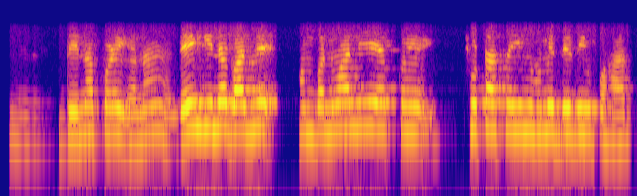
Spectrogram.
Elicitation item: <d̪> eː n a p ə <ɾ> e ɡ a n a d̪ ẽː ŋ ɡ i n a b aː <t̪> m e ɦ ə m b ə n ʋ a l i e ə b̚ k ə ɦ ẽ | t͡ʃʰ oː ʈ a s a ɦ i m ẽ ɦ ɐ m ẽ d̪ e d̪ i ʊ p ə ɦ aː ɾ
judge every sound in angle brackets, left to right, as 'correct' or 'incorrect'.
correct, incorrect: ɽ, incorrect: d̪

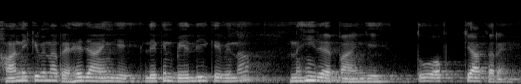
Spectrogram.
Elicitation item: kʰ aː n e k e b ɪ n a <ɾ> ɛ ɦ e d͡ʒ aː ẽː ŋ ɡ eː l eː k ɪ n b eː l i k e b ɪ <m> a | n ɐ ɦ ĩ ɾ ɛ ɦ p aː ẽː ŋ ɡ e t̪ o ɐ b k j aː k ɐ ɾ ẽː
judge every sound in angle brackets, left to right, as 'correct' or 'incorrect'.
correct, incorrect: n

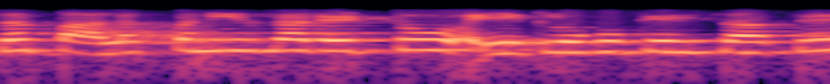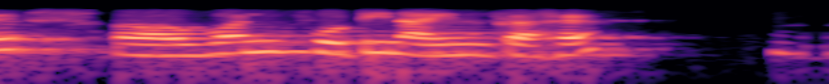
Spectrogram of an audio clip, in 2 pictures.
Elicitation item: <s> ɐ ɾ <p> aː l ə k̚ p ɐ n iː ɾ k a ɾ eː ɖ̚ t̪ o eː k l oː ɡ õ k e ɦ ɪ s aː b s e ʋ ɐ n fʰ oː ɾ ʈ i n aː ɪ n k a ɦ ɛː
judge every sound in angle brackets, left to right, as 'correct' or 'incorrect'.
correct, correct

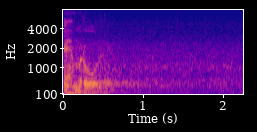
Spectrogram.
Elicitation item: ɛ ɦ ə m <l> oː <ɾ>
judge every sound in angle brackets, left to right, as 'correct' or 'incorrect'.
incorrect: ɾ, incorrect: l

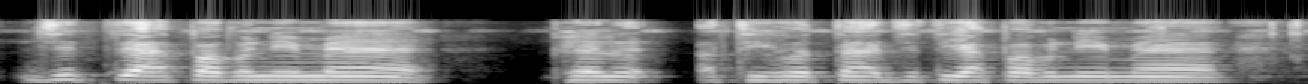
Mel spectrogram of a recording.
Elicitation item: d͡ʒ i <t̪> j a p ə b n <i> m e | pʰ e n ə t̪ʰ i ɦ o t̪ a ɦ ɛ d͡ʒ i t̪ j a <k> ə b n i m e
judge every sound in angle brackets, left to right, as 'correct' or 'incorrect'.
correct, correct, incorrect: p

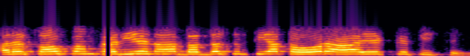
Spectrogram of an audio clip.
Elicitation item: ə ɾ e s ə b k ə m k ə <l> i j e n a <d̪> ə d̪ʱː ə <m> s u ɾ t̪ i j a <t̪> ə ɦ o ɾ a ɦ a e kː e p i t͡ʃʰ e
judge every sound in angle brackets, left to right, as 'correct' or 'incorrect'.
incorrect: ɾ, correct, incorrect: none, correct

